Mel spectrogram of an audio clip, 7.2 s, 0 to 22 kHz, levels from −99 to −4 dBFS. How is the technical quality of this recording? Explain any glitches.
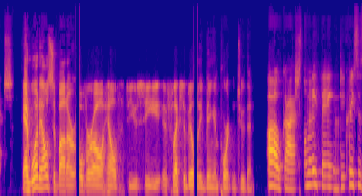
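The recording has two distinct faults, both in the speech path.

From 1.51 to 3.95 s the sound turns dull and boxy, with nothing above 3.8 kHz, an 80 ms silence at the change, and a faint new noise floor around 40 dB down at unchanged level. That points to an input switched to a poorer device, likely a narrowband headset or microphone.

From 5.41 to 6.92 s there is repeated packet loss, giving robotic sound. Frequent short holes, the longest 62 ms, are filled by extending the preceding audio, so about 30% of the stretch is synthetic, making it choppy.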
